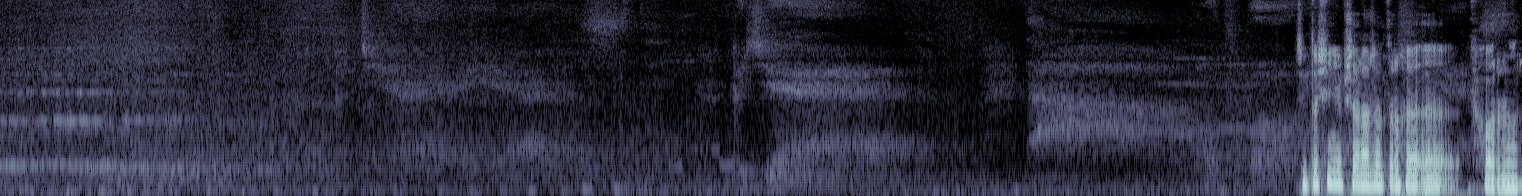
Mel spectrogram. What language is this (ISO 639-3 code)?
pol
